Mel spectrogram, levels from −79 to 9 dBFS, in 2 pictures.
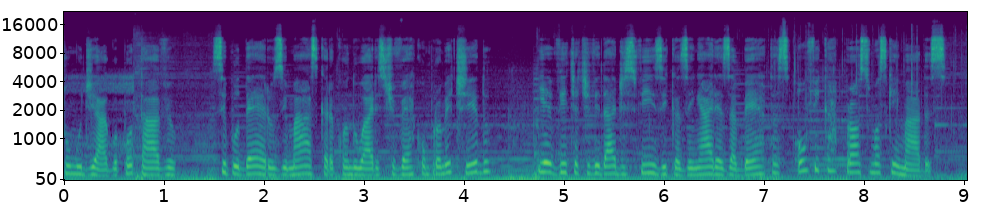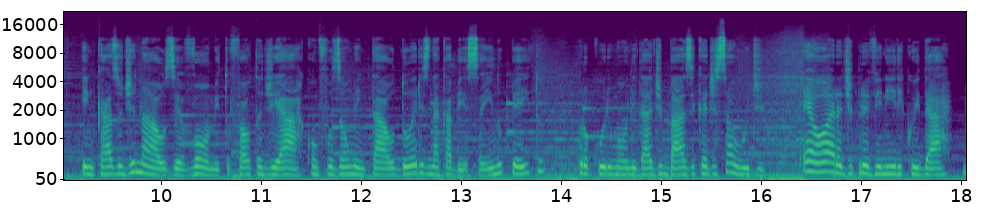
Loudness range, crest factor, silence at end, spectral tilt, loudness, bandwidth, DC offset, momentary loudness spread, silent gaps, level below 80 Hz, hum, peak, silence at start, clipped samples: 1 LU; 18 dB; 0 s; -4.5 dB/octave; -20 LUFS; 16.5 kHz; under 0.1%; 5 LU; none; -30 dBFS; none; -2 dBFS; 0 s; under 0.1%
